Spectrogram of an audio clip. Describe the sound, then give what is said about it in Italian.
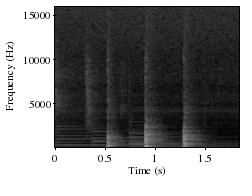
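Three firm knocks on a large door, evenly spaced and alone, each a hollow, resonant thud. “Batté sul portone e paf, comparve il maestro.”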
